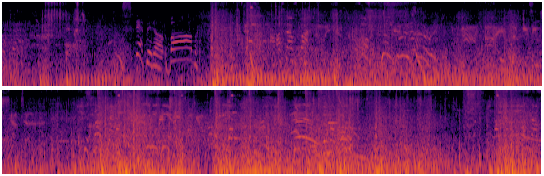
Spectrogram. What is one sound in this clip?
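Game explosions and ability effects boom and whoosh.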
